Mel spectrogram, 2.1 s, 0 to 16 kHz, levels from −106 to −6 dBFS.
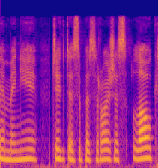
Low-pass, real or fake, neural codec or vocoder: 10.8 kHz; fake; codec, 24 kHz, 0.9 kbps, WavTokenizer, medium speech release version 2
